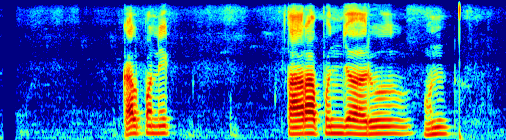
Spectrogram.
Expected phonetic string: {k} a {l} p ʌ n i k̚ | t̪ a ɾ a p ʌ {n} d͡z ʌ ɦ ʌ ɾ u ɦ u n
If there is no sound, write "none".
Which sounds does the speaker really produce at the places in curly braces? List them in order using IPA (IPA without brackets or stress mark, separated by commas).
k, l, n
